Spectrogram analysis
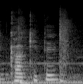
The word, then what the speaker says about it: ka kite: Ka kite. Now, did I say it correctly? E ka kite.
